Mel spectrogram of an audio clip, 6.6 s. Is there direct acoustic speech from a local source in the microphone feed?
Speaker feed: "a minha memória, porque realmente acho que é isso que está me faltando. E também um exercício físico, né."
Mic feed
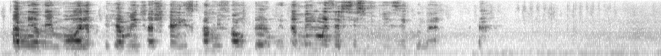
No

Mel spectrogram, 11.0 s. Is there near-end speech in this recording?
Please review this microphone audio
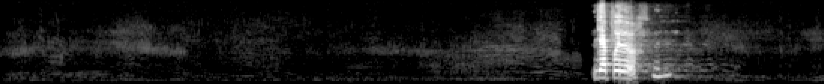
Yes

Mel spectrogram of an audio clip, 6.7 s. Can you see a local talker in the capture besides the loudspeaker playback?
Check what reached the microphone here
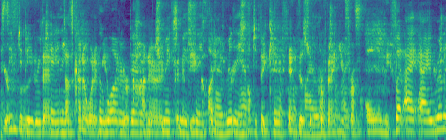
No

